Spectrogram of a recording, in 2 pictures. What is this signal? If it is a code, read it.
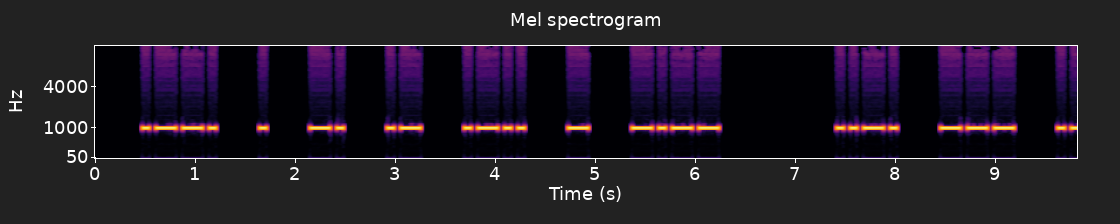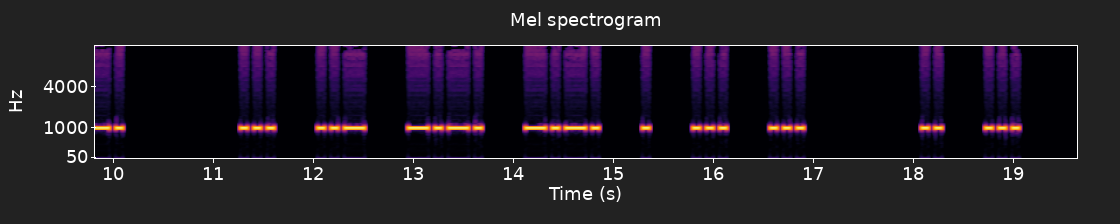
Morse code, heard as a keyed tone, about 18 wpm, spaced as for 12 wpm, 1000 Hz. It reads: PENALTY FOR SUCCESS IS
